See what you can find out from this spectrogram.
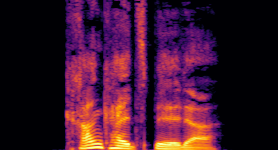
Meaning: nominative/accusative/genitive plural of Krankheitsbild
- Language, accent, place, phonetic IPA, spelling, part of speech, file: German, Germany, Berlin, [ˈkʁaŋkhaɪ̯t͡sˌbɪldɐ], Krankheitsbilder, noun, De-Krankheitsbilder.ogg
